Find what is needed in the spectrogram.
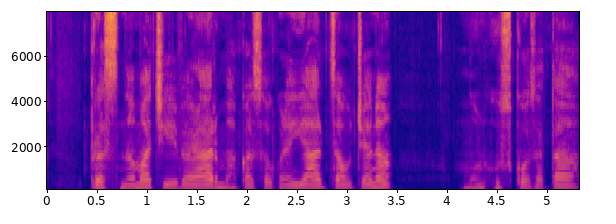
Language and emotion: Goan Konkani, fearful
